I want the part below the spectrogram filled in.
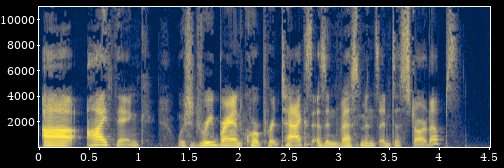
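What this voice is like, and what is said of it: Put-on American accent. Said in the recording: “my American accent”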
